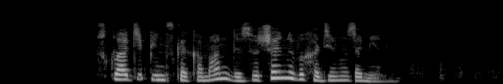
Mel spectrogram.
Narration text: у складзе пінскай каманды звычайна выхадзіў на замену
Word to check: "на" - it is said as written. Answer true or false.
true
